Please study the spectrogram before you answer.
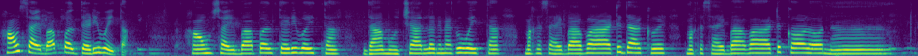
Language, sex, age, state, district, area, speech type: Goan Konkani, female, 30-45, Goa, Sanguem, rural, spontaneous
